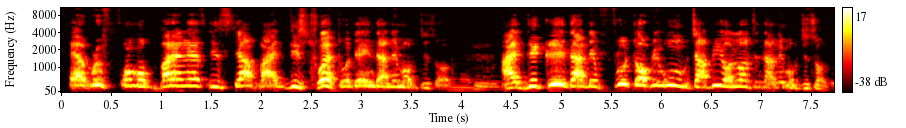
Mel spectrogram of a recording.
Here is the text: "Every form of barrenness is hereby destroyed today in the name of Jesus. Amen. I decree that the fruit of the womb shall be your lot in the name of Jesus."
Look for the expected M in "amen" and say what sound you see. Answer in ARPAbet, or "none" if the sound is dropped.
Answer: none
